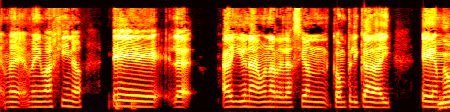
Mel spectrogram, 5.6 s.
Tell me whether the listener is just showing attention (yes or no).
no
